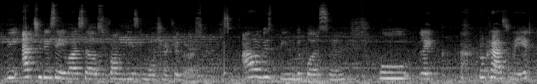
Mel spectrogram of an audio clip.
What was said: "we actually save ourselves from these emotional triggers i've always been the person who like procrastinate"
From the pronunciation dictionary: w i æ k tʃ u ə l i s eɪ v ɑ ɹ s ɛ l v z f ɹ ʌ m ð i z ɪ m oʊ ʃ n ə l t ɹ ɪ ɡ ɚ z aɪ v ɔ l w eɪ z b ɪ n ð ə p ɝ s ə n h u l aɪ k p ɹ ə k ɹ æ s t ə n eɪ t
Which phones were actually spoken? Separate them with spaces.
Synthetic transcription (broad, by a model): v i æ k tʃ u ə l i s eɪ v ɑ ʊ s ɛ l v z f ɹ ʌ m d i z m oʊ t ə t ɪ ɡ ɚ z aɪ v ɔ l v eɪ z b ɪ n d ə p ɝ s ə n h u l aɪ k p ɹ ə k ɹ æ s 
